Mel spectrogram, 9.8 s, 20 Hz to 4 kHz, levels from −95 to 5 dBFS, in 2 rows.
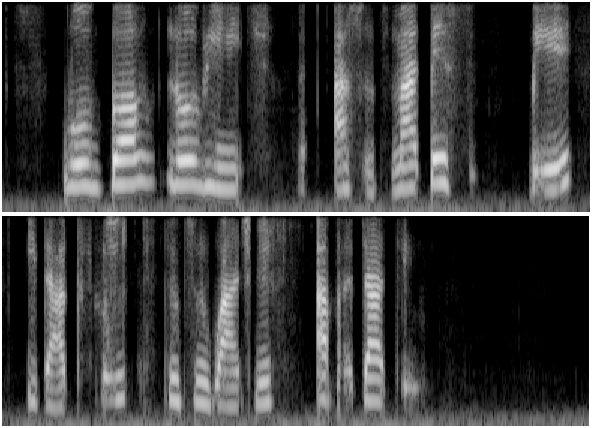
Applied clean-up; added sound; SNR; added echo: neural diffusion model UNIVERSE++.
